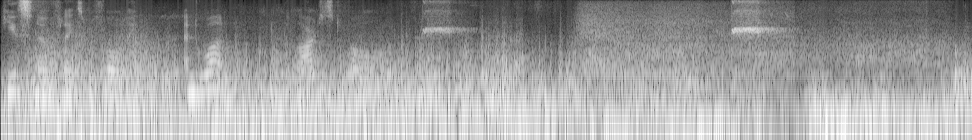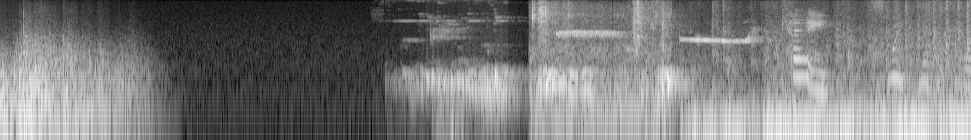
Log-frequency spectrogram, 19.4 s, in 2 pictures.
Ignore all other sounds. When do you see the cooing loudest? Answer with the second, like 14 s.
15 s.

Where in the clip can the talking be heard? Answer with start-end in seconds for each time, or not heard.
0.0-4.5, 17.4-19.3.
